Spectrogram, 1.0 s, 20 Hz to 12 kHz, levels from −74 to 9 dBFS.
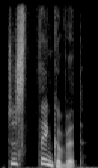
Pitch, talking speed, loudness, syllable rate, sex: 240 Hz, 245 wpm, -19 LUFS, 5.7 syllables/s, female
